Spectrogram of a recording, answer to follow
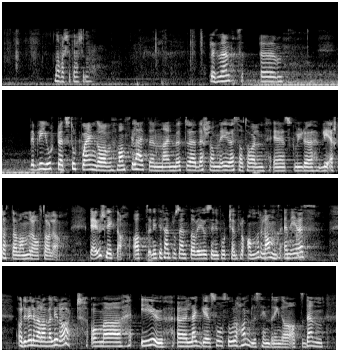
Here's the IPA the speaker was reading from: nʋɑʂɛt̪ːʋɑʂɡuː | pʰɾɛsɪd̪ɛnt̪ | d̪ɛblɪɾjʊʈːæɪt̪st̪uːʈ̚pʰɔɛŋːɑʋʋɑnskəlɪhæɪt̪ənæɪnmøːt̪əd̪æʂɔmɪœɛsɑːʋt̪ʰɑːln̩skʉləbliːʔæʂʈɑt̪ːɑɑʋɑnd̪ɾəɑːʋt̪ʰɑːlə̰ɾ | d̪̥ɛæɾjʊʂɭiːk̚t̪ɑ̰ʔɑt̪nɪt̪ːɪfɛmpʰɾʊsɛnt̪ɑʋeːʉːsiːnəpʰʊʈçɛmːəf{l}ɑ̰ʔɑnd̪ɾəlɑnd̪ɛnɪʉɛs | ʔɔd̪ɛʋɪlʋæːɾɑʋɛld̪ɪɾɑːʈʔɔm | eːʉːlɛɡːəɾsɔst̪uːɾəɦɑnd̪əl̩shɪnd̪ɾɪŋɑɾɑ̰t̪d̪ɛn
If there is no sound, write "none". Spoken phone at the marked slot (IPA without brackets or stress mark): ɾ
